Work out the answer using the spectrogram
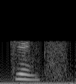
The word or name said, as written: Jinx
